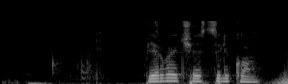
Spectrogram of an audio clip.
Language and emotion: Russian, neutral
